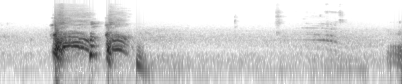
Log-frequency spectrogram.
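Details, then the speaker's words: Ordinary cough: a burst of three harsh, loud coughs in quick succession from a person petting a feral cat, startling the cat, followed by quiet room sound. "yeah i had a cough yeah scrub is not used to me coughing or sneezing"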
